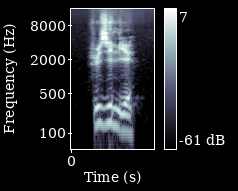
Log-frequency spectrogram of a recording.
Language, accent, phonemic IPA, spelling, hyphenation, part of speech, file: French, France, /fy.zi.lje/, fusilier, fu‧si‧lier, noun, LL-Q150 (fra)-fusilier.wav
- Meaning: rifleman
